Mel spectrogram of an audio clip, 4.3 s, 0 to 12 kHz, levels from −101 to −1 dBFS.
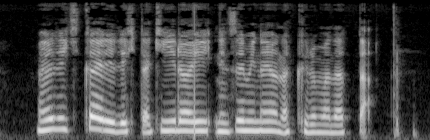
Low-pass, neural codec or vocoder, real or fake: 10.8 kHz; vocoder, 24 kHz, 100 mel bands, Vocos; fake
